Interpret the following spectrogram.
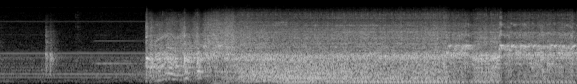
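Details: BMW E39 525i petrol (not diesel): cranks and catches, then busy idle with a dry, diesel-like clatter from the engine bay; rattle source unidentified.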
